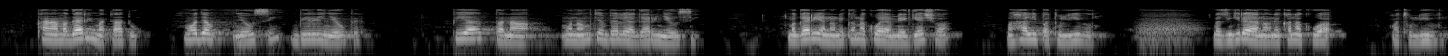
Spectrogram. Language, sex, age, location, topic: Swahili, female, 18-24, Nakuru, finance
